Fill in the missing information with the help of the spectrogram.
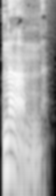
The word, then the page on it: nun: British English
